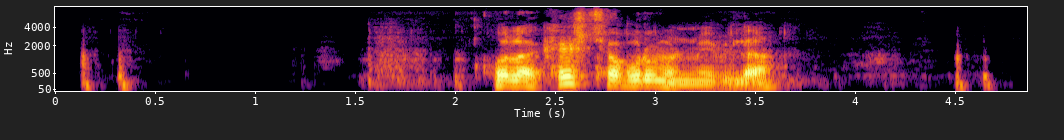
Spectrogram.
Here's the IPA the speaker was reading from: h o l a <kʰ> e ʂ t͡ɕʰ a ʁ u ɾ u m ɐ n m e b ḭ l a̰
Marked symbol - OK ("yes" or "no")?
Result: yes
